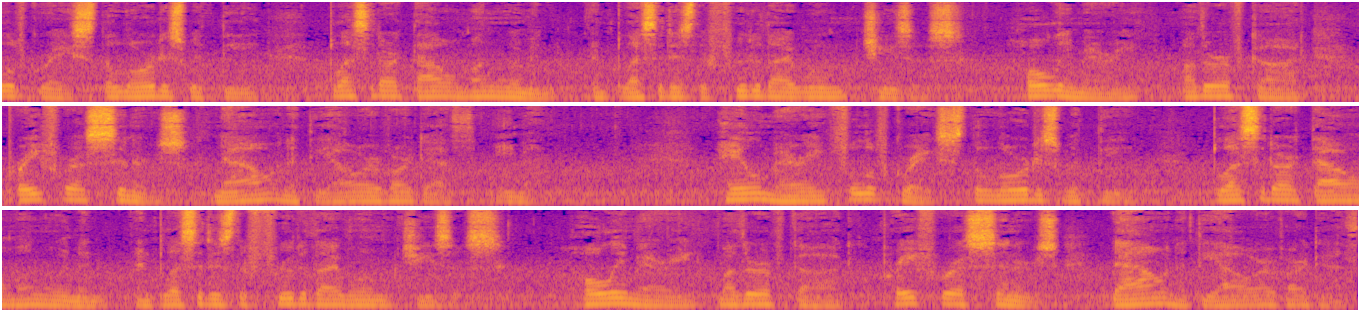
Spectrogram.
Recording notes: Pray the Rosary from inside a commercial jet while powerful engines provide a soothing rumble outside at an altitude of 35,000 feet.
